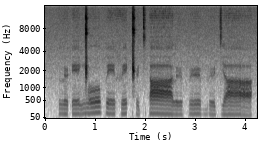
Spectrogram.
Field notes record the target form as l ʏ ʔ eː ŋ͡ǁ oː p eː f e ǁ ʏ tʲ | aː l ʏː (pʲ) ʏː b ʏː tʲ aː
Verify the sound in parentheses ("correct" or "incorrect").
incorrect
